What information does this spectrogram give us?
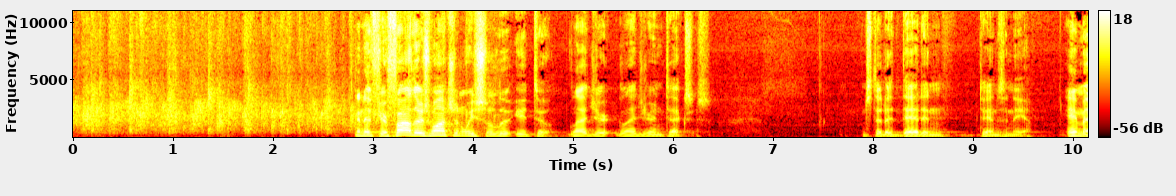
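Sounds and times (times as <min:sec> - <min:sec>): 
crowd hand clapping: 0:00.0 - 0:04.4
speech: 0:02.8 - 0:06.4, 0:07.9 - 0:10.1.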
